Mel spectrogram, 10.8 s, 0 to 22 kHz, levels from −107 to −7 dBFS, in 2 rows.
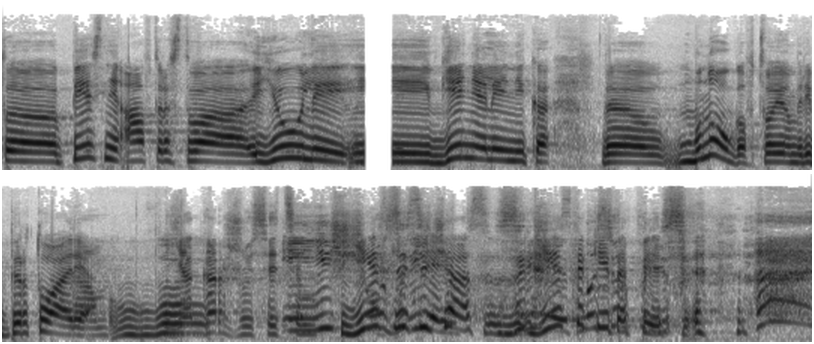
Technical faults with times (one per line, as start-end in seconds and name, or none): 2.41-2.61 playback stall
